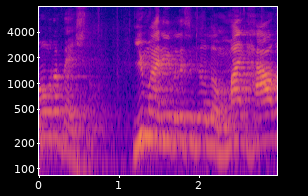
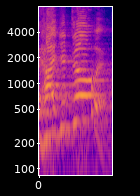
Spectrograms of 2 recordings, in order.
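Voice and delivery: cheery greeting; 6 semitones higher, 8 dB louder, slower than usual. Retold or imitated. Cheerful greeting to the lunch lady.

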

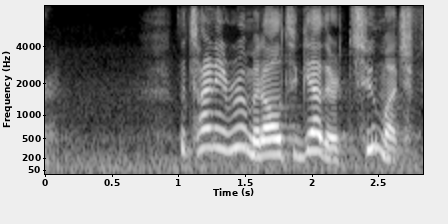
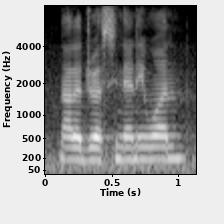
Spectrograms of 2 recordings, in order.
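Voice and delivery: plain reading voice

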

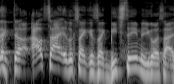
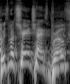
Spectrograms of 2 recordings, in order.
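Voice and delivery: higher-pitched London roadman parody; mock London accent; 5 semitones higher than usual. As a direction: demand it in put-on London street slang. Spoofing British Top Boy John Henry.

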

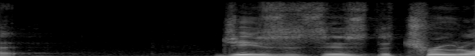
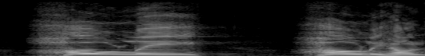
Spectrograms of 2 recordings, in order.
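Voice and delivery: high called-out holy; cry of holy; 7 semitones higher, 4 dB louder than usual. Acted. Preacher voicing the heavenly cry of holy. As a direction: lift each holy like a cry. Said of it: "is the cry".

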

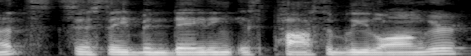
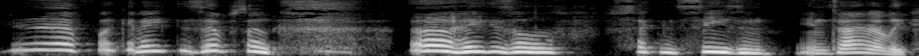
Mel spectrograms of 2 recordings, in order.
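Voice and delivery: high, exasperated whine; exasperated groan; 11 semitones higher than usual. Real, not acted. Reviewer on a hated episode and season, exasperated. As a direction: complain in a higher, fed-up voice.

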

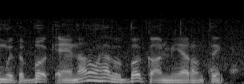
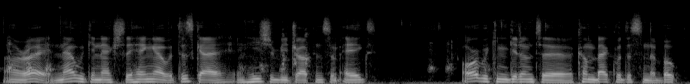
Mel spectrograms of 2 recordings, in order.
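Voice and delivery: ordinary talk

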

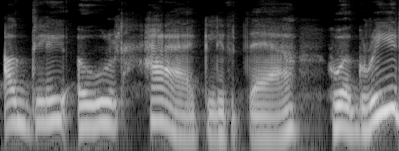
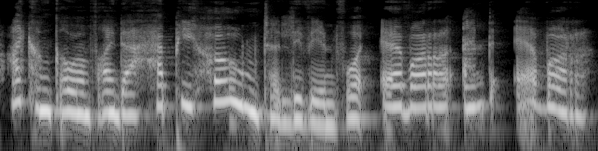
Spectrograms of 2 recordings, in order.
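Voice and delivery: hopeful kitten; 7 semitones higher than usual. A narrator's reading. Kitten hopes for a happy home.

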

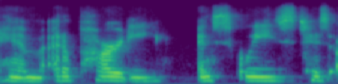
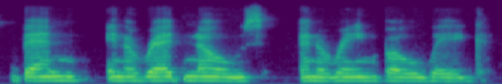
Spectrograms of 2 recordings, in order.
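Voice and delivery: ordinary talk, nothing marked

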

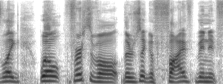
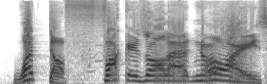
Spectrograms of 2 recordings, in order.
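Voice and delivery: slow, higher mock-gruff dad demanding; angry dad; 7 semitones higher, 4 dB louder, slower than usual. Imitating the dad shouting at his daughter about the noise, slow mock anger. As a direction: drag it out like a fed-up father woken up. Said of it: "and he's like".

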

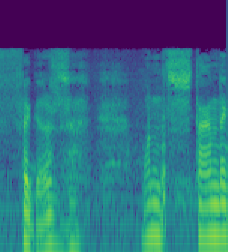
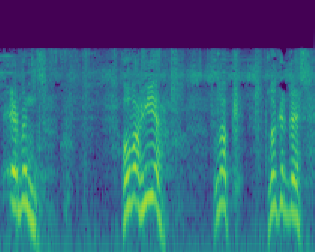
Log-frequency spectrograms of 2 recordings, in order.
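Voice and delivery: calling out; 11 semitones higher than usual. Real, not acted. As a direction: shout over to Evans, excited. Calling out across dig.

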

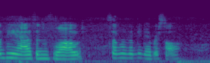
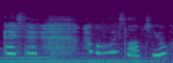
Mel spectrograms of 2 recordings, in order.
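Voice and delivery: much higher, tearful-sounding; choked up; 11 semitones higher than usual. Real, not acted. Daughter recounting hug from her late mother, high and choked up. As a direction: voice rising with emotion. Emotional vision of hugging mother.

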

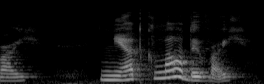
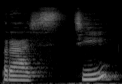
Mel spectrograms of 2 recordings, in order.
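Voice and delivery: slow model; slower than usual. Shown as a demonstration. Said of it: "Прости меня".

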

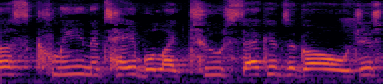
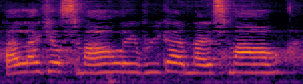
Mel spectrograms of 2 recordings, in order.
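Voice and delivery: higher, sweet fawning compliments; gushing flattery; 6 semitones higher than usual. Acted. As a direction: fawn over her, sugary. Flattering Libra at party.

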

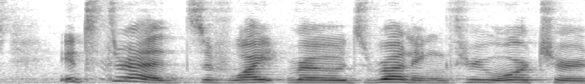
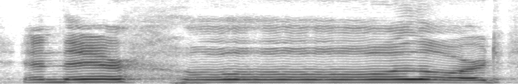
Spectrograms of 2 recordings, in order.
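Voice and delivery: louder, drawn-out cry of dread; nervous terror; 4 dB louder, much slower than usual. A narrator's reading. Shepherd recounts what he saw in the cave, nervous terror. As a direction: recall a frightening sight with mounting alarm. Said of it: "her husband's nervous terror".

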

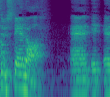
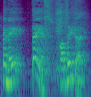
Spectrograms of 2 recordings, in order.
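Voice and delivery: mock Irish accent; 10 semitones higher than usual. Prisoner thanking his fellow inmate, in a mock Irish accent. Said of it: "the other one said".

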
